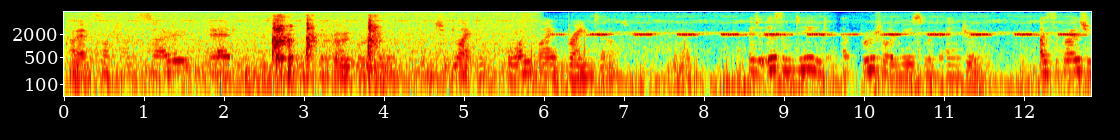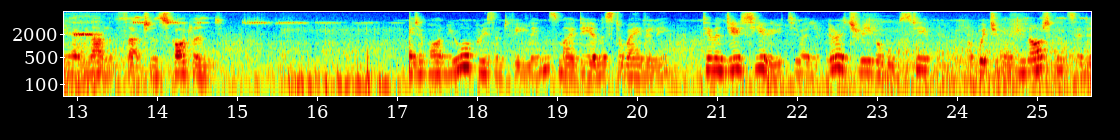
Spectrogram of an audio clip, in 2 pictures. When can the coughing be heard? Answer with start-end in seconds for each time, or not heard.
2.6-4.0.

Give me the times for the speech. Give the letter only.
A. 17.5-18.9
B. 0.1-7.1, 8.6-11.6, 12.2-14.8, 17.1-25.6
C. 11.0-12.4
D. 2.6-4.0
B.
